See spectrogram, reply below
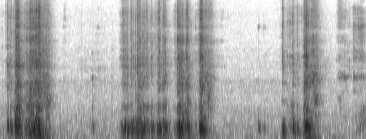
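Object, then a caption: Pine wood block scraped with a steel gouge. A steel carving gouge, held in the hand, cuts and scrapes a solid, light pine wood block stood on its side. Short rasping, scraping strokes come in irregular bursts separated by brief pauses, with a low woody body and a bright, scratchy edge that stops dead after each stroke.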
